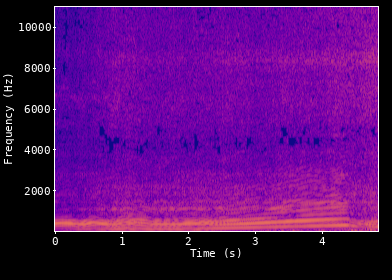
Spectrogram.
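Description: Sport motorcycle engine heard from the rider's seat: the revs waver as the throttle is worked coming out of a turn, then climb steadily under acceleration and drop sharply near the end at an upshift.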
